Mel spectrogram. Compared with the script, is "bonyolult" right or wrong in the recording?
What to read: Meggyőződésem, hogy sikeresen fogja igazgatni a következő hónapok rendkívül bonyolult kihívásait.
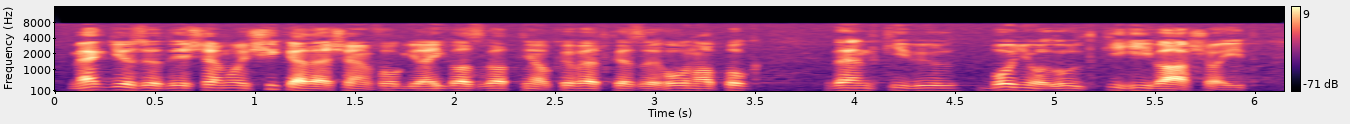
right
